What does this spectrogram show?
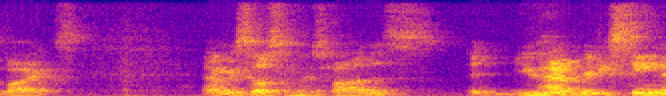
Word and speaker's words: Husqvarna: I still don't know how to pronounce it correctly. It's Husqvarna.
